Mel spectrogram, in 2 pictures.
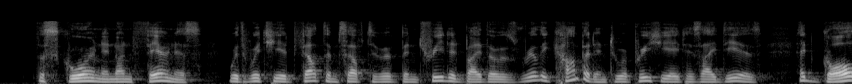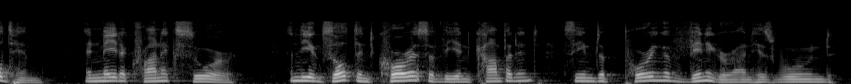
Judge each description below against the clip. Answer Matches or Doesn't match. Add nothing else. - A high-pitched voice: Doesn't match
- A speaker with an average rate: Matches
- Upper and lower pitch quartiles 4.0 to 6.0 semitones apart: Matches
